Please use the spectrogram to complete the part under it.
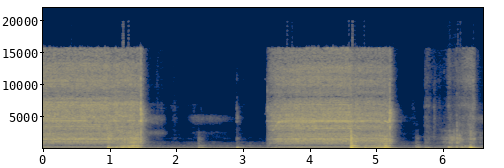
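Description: Two bursts of a power drill whirring at high speed drilling holes in a 5-gallon bucket, separated by a pause with soft handling knocks, followed by scattered clunks.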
